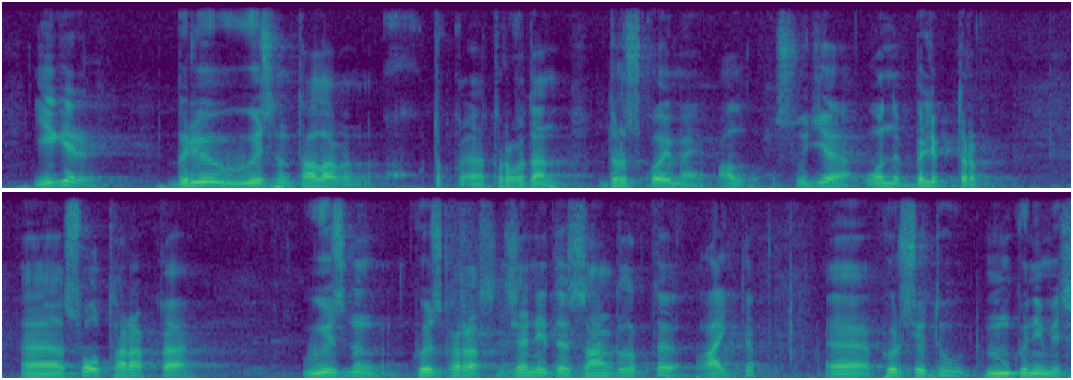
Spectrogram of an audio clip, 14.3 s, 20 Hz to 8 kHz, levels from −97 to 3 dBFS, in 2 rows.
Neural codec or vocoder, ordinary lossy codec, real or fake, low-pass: none; none; real; none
